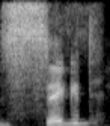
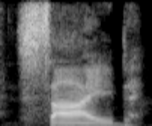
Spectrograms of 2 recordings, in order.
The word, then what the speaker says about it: sigh: now this word the the G uh the G is actually silent okay you had said Sig okay this is side with a long ey sound side okay and to sigh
